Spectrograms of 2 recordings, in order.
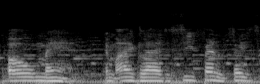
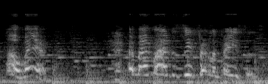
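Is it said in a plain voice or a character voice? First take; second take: plain voice; character voice. First: It is said without a female character voice. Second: It is said in a put-on female character voice.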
